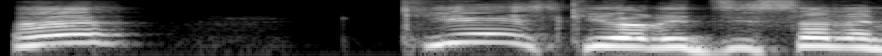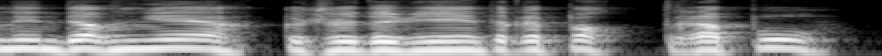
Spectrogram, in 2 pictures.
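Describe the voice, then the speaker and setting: A man playing a naive, self-pitying poacher in prison, easily flattered and grandiose, in a theatrical, exclamatory audio drama style. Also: sits high. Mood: proud, excited. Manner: plaintive, exclamatory, drawn-out words. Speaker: actor in an amateur audio drama.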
